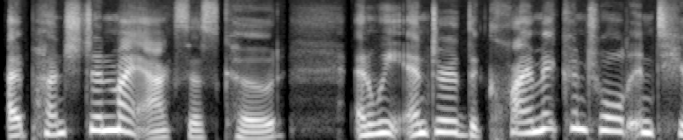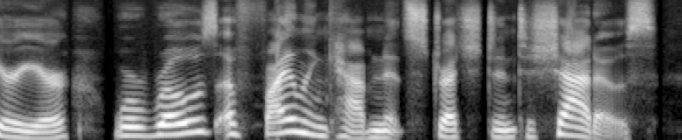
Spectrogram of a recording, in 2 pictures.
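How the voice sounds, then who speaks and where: Woman narrating fiction with lively, swooping intonation. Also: mid-range voice, fairly quick, no room sound, clean studio sound. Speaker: audiobook-style narrator. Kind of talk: dramatic scripted first-person romance narration.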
